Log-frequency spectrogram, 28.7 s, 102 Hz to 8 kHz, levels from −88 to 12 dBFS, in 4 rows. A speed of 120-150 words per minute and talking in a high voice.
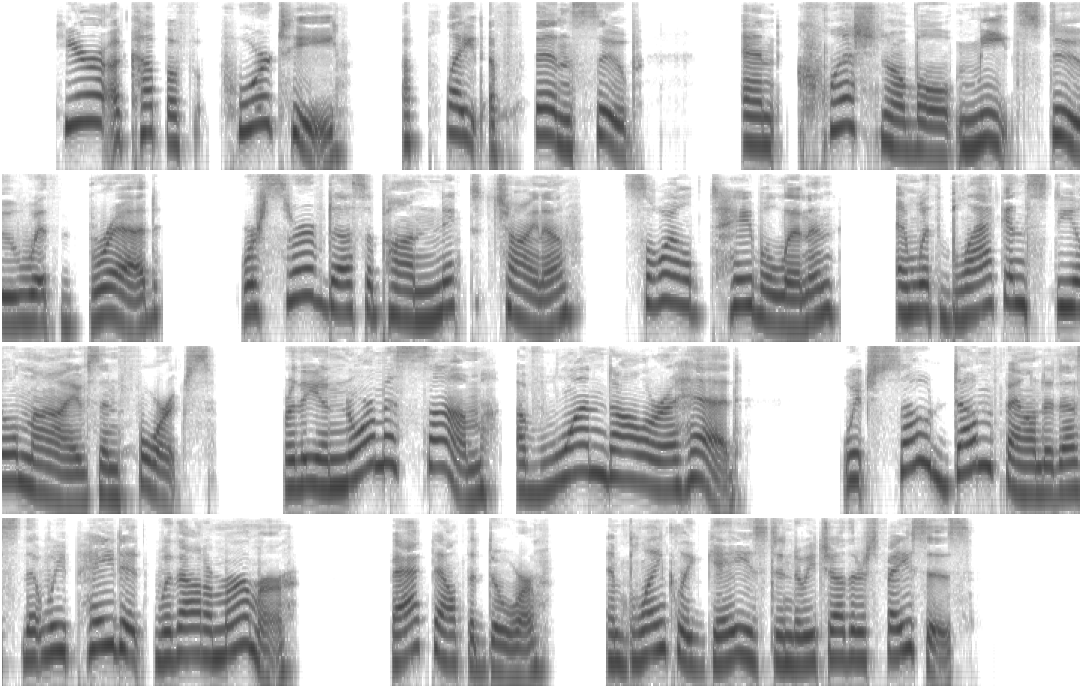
Yes: slow, 135 wpm; high, 220 Hz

